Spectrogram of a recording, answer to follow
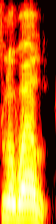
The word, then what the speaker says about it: Lowell: offend nobody yeah it's lowell lowell low street ellen v frisco there's a lot of people that pronounce it lol street there's a lot of people well it's lowell though um they're guys are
